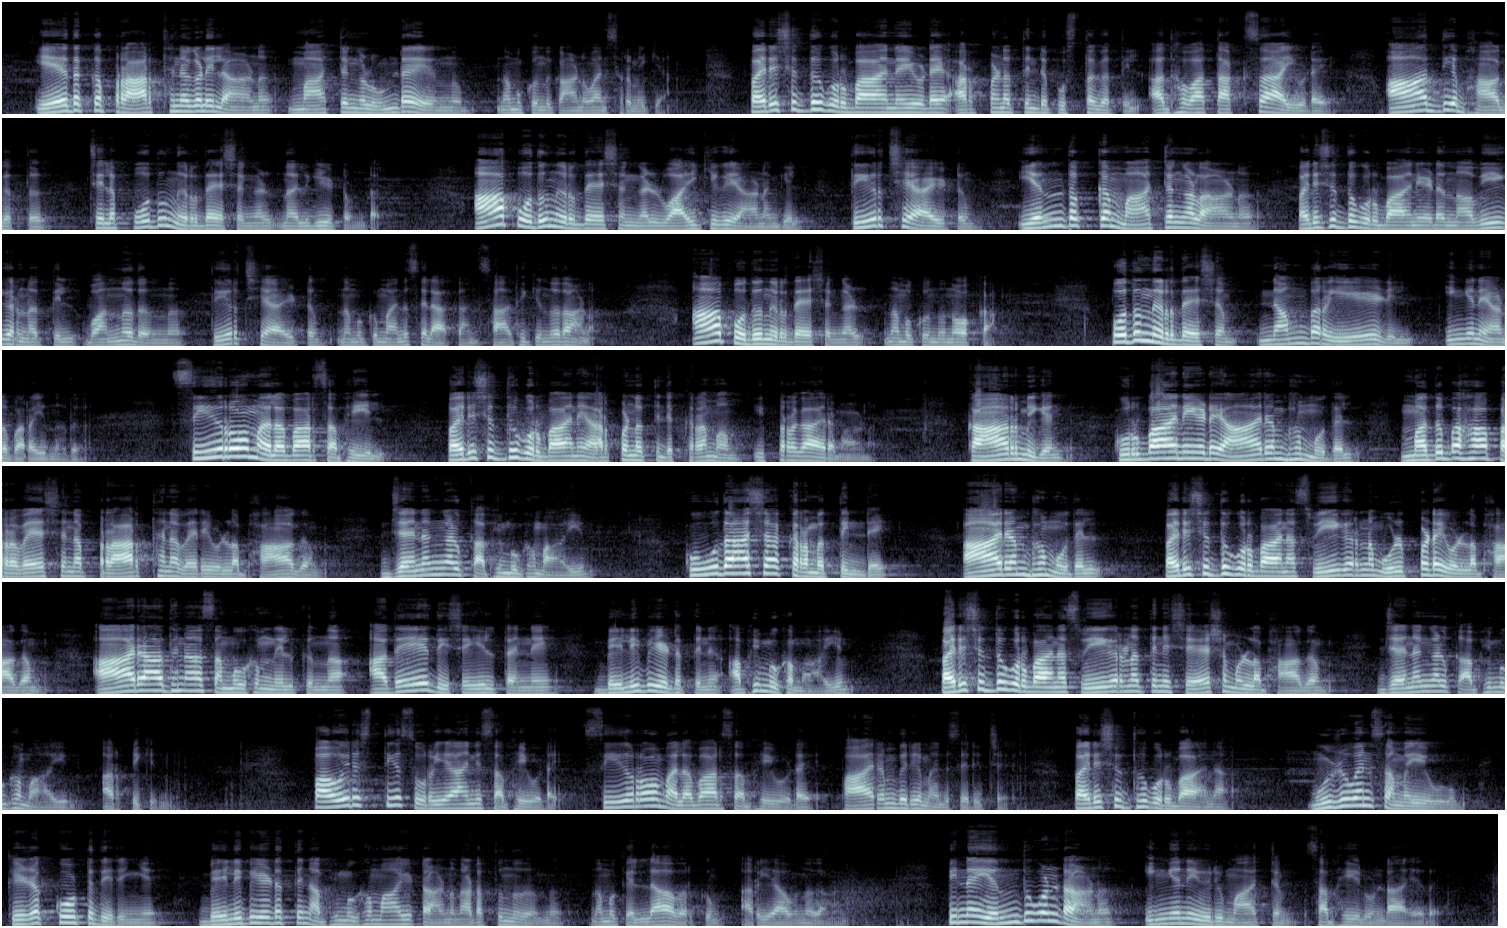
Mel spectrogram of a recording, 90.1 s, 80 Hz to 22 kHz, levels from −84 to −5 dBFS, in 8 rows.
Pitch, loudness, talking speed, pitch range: 130 Hz, -20 LUFS, 70 wpm, 110-170 Hz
